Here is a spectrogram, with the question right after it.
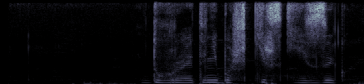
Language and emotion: Russian, angry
